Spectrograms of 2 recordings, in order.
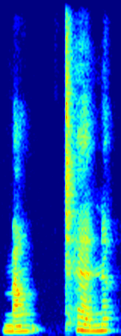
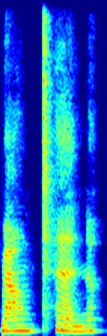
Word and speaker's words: mountain: was, I know that you natives here don't like to pronounce your T's, but in my class, I want you to understand that it is pronounced mountain. Hear me? Mountain, not mountain.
